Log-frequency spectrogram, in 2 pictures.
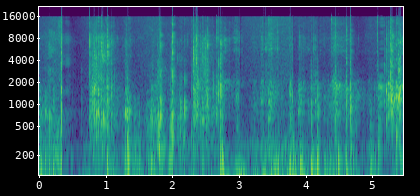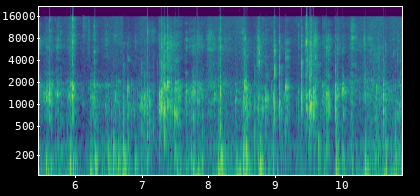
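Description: An empty blue flexible silicone/rubber ice cube tray with 15 hollow cells is bent, twisted and tapped with long nails. The result is a steady stream of dense, low rubbery creaks, squeaks and muffled taps with little high-end brightness, continuing without pause through the clip.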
